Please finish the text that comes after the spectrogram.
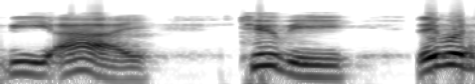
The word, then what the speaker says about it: Tubi: will not be surprised if Tubi, and again that's spelled T U BI, Tuby, they would not be surprised if Tuby ends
